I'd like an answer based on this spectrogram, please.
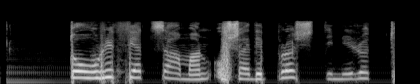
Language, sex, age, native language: Icelandic, male, 11, Icelandic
